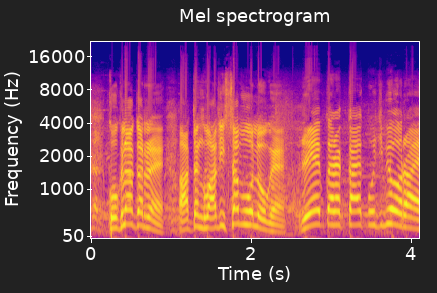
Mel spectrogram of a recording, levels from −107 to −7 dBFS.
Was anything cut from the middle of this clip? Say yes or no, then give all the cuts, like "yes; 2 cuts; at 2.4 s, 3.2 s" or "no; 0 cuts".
yes; 1 cut; at 2.5 s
